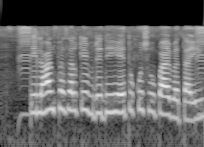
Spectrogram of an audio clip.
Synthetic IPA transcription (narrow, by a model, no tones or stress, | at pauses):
t̪ɪlɦaːnpʰəs̬əlkeʋɪɾɪd̪ʱːiɦɛt̪ukʊt͡ʃʰʊpaːebɐt̪aːiː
